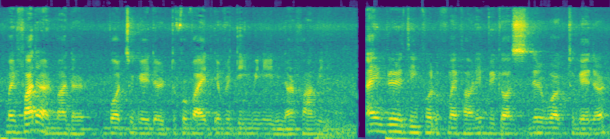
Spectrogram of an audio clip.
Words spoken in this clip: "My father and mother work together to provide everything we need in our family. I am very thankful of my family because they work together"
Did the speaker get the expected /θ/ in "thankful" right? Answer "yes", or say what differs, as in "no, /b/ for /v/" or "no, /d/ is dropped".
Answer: no, /t/ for /θ/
